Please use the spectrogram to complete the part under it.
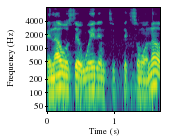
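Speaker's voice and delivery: ordinary talk, nothing marked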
